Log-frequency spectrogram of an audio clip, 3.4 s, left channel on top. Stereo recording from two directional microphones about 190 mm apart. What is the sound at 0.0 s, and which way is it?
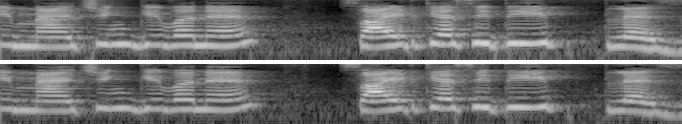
A woman's voice, centre (ahead or behind).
